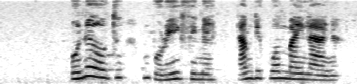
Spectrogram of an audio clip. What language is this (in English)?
Igbo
